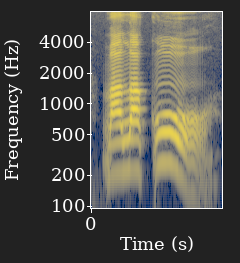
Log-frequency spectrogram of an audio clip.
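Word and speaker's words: молоко: 오로 읽으셔야 되겠죠 얘 써 있기는 몰로 고라고 써 있지만 어떻게 읽는다 말랐고 말랐고 말랐고 예 아나는 그녀 쉬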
